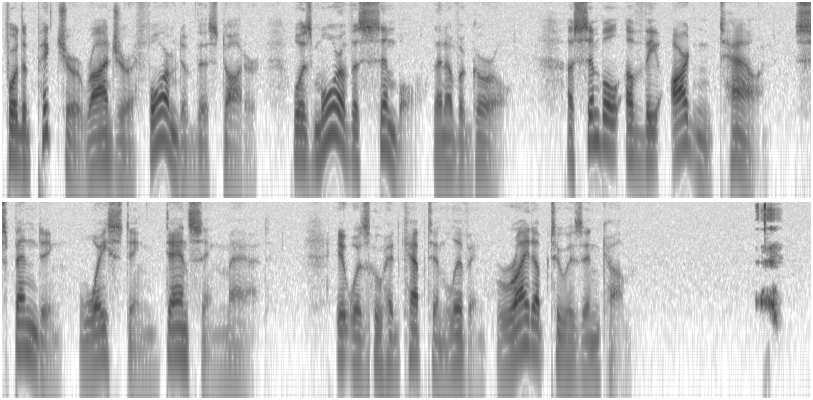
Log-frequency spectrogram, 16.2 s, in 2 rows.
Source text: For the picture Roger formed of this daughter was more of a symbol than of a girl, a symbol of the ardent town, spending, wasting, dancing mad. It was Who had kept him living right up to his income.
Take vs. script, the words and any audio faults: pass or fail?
fail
